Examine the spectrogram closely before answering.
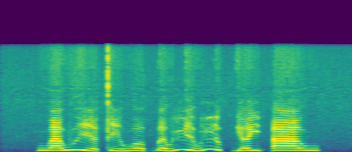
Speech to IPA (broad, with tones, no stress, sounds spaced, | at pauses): w a˧˥ w ɣ i˨˩˨ ə̯ t̪ i˨˩˨ w o˨˩ ɓ ə˨˩˦ w ɲ ɨ˨˩˦ w n u˨˩ k̚ j ə˧ j ʔ aː˧ w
